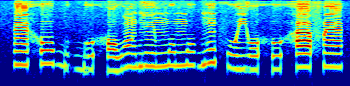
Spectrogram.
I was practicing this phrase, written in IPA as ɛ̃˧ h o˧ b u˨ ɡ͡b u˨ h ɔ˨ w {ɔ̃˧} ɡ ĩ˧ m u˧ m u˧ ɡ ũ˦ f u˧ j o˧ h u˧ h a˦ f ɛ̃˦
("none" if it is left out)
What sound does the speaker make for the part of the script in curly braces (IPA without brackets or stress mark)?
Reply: ɔ̃˧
